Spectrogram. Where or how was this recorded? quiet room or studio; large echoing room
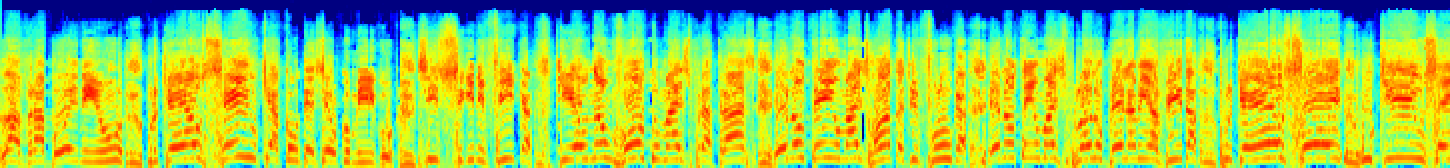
large echoing room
